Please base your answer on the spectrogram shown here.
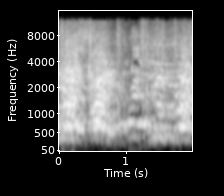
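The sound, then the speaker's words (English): A gym crowd cheers and chants as boxer Claressa Shields enters the ring, with many voices raised together in a sustained, rolling roar that dips briefly before surging again. “After walking around the gym, Shields finally climbed into the ring to cheers and chants and showed off the footwork and punches that won her the gold.”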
